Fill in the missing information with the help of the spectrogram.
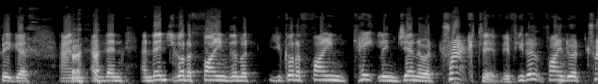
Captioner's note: Harris laughs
